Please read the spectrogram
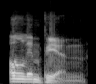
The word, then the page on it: Olympian: British English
